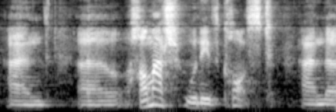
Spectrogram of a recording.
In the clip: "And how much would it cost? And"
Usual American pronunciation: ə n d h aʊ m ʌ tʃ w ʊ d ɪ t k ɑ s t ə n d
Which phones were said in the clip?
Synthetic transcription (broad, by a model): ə n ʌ h aʊ m ʌ tʃ w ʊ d ɪ t k ɑ s t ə n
